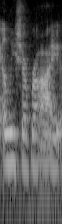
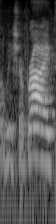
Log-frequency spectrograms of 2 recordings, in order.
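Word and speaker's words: Alisha Rai: it this is by Alicia Rye I mispronounced her name before it's Alicia Brides I'm doing the audiobook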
